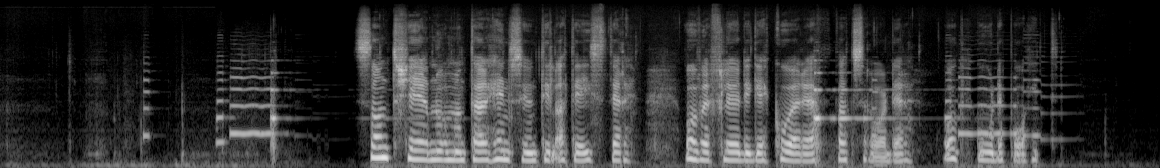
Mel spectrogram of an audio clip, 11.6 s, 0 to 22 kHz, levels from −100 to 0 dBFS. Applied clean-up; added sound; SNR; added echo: neural mask model RNNoise.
